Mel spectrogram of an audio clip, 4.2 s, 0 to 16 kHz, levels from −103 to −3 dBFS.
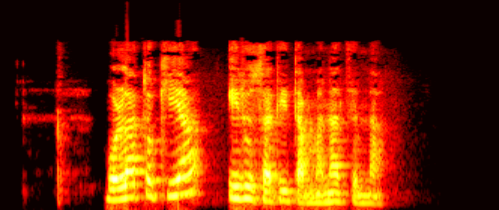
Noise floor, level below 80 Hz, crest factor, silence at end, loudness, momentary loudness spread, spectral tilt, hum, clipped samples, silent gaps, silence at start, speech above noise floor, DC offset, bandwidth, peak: -46 dBFS; -60 dBFS; 18 dB; 1 s; -16 LUFS; 14 LU; -5.5 dB/octave; none; under 0.1%; none; 0.9 s; 30 dB; under 0.1%; 7.8 kHz; 0 dBFS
